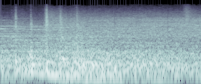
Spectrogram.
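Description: Film soundtrack playing back: a steady, dense rumbling clatter with a few sharp clicks in the first half second.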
